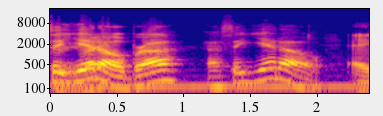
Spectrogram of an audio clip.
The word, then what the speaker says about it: gyro: Saying ytos, man. And not gyros. Oh, yeah. You got to be cult. It's a yto, bro.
